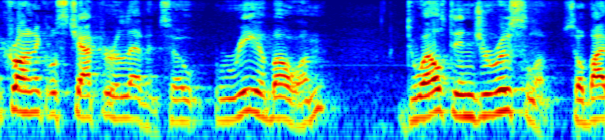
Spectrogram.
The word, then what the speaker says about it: Rehoboam: You're pronouncing it just like I've pronounced it all my life. Rehoboam. Rehoboam. I've asked him three or four times, what are you saying? And he finally pointed to it. And I went, oh, Rehoboam. And he just had this look of utter disgust.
